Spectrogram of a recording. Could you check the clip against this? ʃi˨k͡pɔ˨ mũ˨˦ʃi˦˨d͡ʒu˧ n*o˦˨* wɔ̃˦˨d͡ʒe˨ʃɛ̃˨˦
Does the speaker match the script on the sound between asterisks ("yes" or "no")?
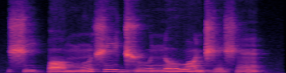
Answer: no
